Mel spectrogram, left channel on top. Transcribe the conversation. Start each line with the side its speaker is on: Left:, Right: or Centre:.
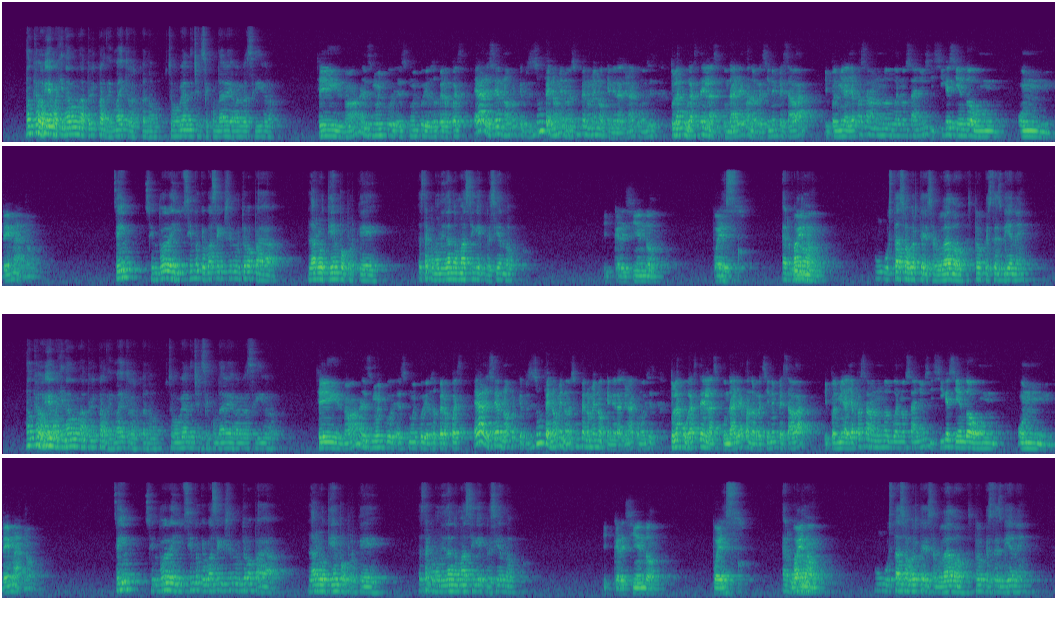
Left: nunca me había imaginado una película de Minecraft cuando se me hubieran dicho en secundaria o algo así, bro.
Right: Sí, ¿no? Es muy, cu- es muy curioso, pero pues era de ser, ¿no? Porque pues es un fenómeno, es un fenómeno generacional, como dices. Tú la jugaste en la secundaria cuando recién empezaba y pues mira, ya pasaron unos buenos años y sigue siendo un, un tema, ¿no?
Left: Sí, sin duda, y siento que va a seguir siendo un tema para largo tiempo porque... Esta comunidad nomás sigue creciendo.
Right: y creciendo. Pues
Left: Pues, hermano,
Right: bueno,
Left: un gustazo haberte saludado. Espero que estés bien, ¿eh?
